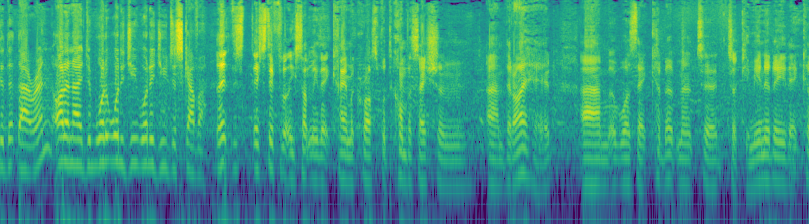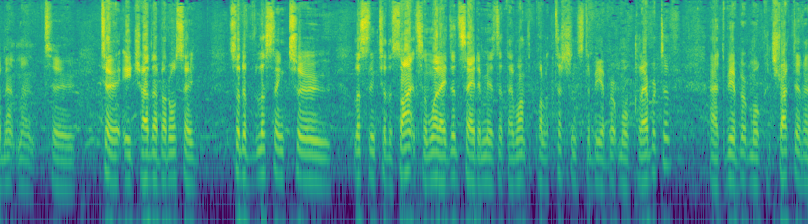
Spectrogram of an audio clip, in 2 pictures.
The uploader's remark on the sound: Live at Fieldays.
